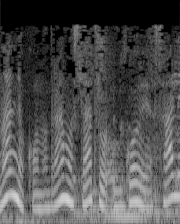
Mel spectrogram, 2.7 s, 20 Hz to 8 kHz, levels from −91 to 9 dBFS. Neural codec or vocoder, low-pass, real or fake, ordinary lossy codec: none; 7.2 kHz; real; MP3, 24 kbps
